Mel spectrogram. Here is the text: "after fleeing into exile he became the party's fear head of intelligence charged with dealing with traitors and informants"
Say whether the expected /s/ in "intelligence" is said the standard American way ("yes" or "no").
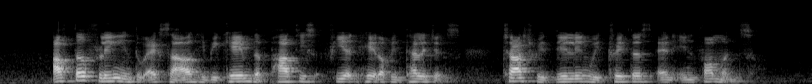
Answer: yes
